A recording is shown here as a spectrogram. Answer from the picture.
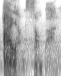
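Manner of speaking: breathy whisper, low and intimate; a hushed private affirmation. Real, not acted. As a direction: breathe it like a secret vow.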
